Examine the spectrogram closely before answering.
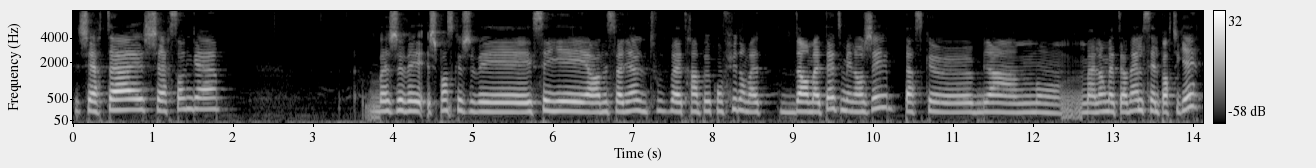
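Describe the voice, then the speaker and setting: Female live interpreter on a call; unhurried, halting delivery, warm clean voice. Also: medium pitch, little pitch movement, smooth. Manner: halting, searching for words. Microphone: video call.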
